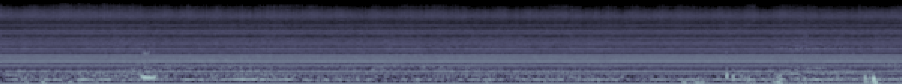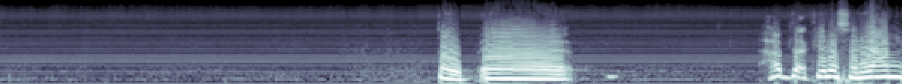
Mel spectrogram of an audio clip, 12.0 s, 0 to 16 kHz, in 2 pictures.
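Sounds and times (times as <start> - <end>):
electrical buzz: 0.0 - 12.0.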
